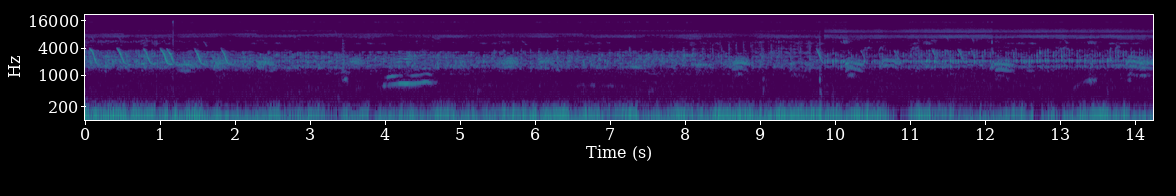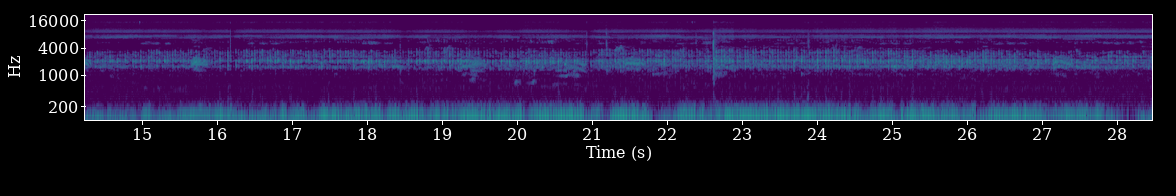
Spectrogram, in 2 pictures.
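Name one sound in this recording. A parrot chirps and squawks close by.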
